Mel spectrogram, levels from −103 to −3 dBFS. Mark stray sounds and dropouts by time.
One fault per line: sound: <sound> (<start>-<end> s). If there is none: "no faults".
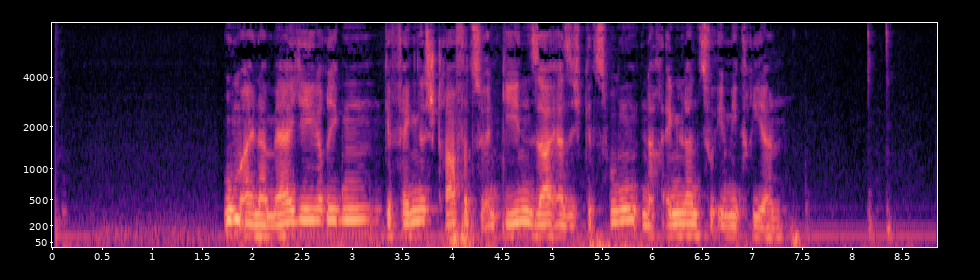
no faults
